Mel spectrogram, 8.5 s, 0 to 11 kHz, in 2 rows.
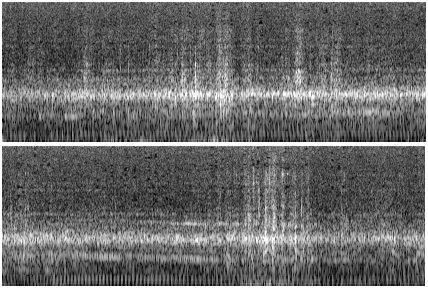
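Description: TVS Apache RTR 200's single-cylinder engine running steadily at low speed as the motorcycle rolls over a rocky dirt trail, with knocks and rattles of the bike jolting on the stones, a few sharper ones about two, three and seven seconds in.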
